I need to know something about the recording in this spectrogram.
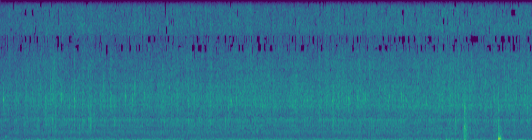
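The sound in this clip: Vegetables with garlic and scallion seasoning sizzle steadily in a hot pan as they are stirred. It is a continuous bright frying hiss, with a few soft scrapes and clicks standing out near the end.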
